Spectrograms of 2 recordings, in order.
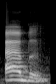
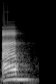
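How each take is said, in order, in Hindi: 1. अंतिम b हल्की गूँज के साथ उछलती है। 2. अंतिम b एकदम रुक जाती है, कोई गूँज नहीं होती। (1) "अब में आवाज़ रुकी नहीं है, वापस पलट कर आई है" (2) "ये आवाज़ रुक गई, मखरज में रुक गई आवाज़"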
